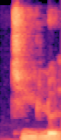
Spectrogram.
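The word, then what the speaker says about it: جيل: Jilun itu jamaknya ajial, artinya generasi.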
